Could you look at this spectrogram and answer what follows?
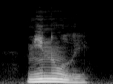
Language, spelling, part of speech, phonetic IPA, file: Belarusian, мінулы, adjective, [mʲiˈnuɫɨ], Be-мінулы.ogg
- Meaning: 1. previous 2. past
